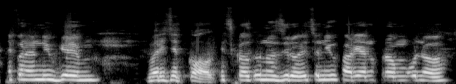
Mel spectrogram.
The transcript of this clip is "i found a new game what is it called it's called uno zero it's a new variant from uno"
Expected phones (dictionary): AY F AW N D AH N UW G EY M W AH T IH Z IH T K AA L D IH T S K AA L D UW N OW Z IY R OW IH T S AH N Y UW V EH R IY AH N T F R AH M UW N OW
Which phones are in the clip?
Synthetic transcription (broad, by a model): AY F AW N AH N UW G EY M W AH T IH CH IH T K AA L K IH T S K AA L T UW N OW Z IY R OW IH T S AH N Y UW F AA R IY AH N F R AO M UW N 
